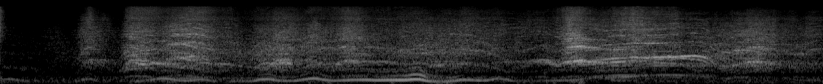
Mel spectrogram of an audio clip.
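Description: FPV racing quadcopter in flight, its motors and propellers whining and swooping up and down in pitch as the throttle changes. It begins about a second in.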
